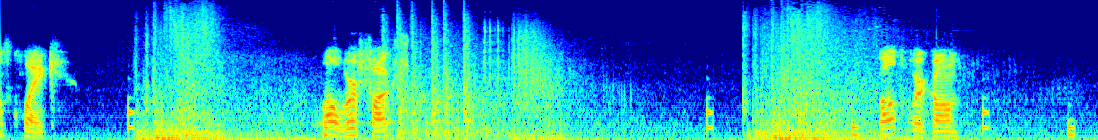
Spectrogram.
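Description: A heavy gun fires loud booming shots.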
